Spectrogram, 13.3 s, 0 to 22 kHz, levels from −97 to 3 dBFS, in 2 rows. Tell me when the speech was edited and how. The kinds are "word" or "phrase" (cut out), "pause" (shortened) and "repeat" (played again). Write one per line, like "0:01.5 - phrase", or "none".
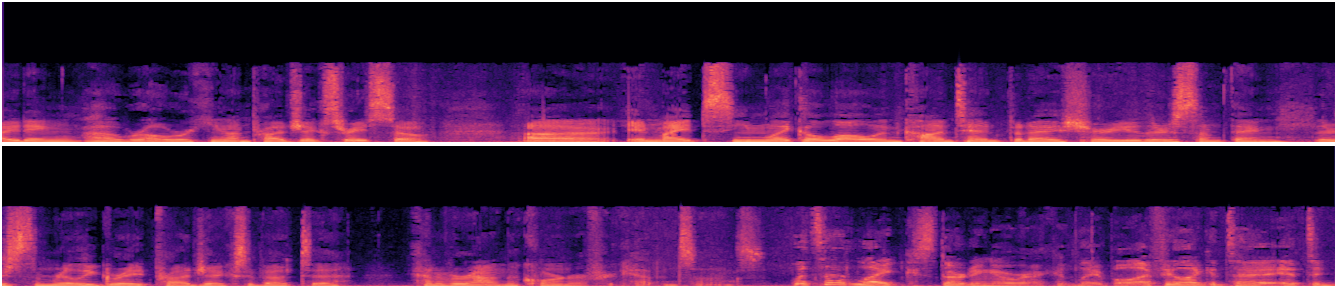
0:01.8 - word
0:06.6 - word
